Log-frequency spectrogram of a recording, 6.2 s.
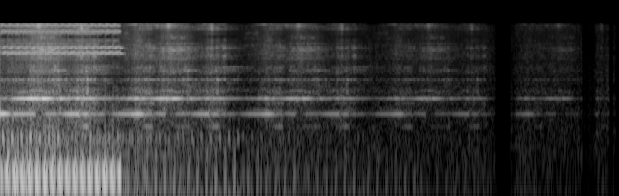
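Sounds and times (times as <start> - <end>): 
electronic sounds: 0.0 - 2.2.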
